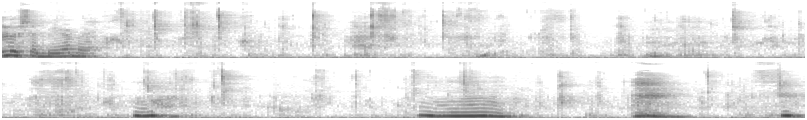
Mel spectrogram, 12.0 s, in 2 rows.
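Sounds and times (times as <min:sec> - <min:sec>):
biting and chewing food: 0:00.1 - 0:12.0.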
